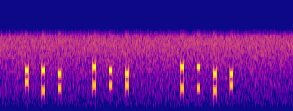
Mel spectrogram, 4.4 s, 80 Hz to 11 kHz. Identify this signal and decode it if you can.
DTMF, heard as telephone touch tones, dialled by machine, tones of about 50 ms. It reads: 024 987 6617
